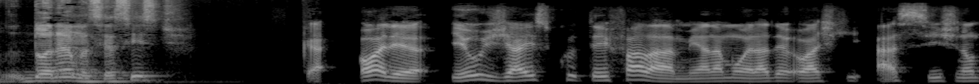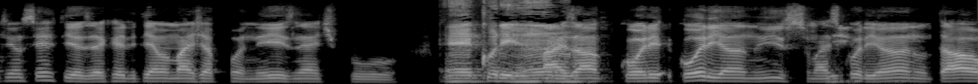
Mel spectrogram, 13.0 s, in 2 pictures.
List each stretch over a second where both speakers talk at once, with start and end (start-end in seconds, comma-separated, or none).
none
